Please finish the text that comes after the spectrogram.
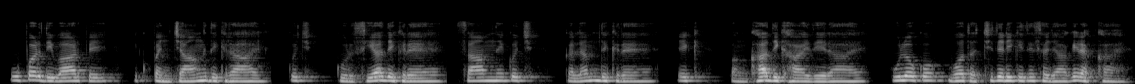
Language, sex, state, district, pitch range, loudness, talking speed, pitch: Hindi, male, Bihar, Kishanganj, 145-175 Hz, -24 LUFS, 190 wpm, 165 Hz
